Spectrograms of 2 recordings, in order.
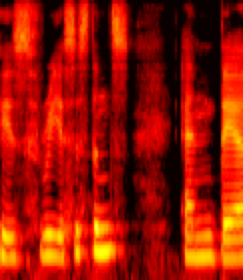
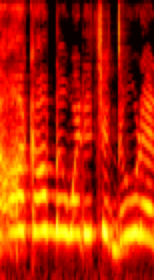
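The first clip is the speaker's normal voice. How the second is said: frantic, shrill, very high scream; 8 dB louder than usual. Retelling a manga scene where the assistant screams: imitating someone screaming. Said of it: "the assistant starts screaming".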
